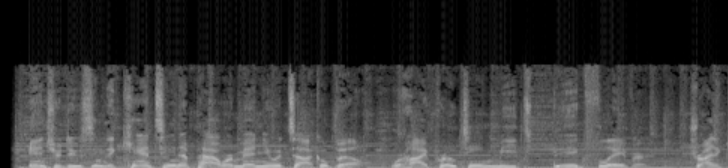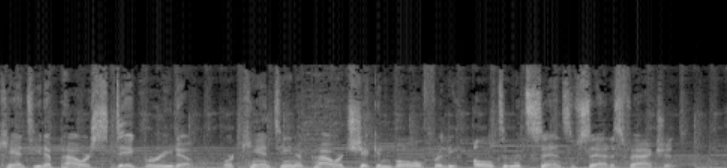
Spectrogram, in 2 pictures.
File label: commercials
